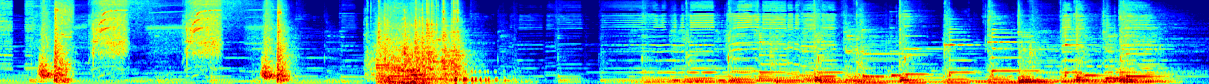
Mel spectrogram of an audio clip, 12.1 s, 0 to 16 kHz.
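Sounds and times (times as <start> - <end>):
mechanical whirring: 3.7 - 5.1.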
